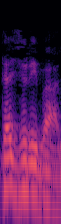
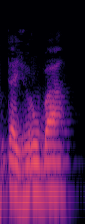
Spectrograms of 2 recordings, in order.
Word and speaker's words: تجربة: بعضهم يلفظها تجارب بالضم، خطأ، تجارب، ونقول تجربة لا نقول تجربة، والناس كلها تنطقها، غالبية الناس تجربة، تجارب، خطأ، تجارب وتجربة هكذا.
